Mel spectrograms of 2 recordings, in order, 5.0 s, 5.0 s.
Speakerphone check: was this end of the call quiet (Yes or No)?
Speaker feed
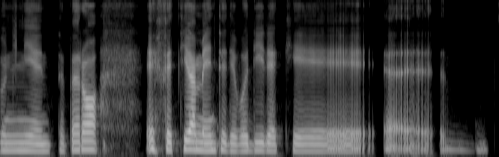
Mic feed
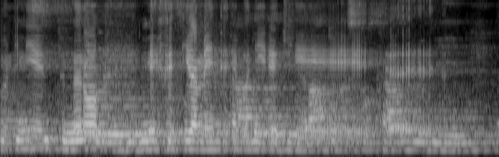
No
